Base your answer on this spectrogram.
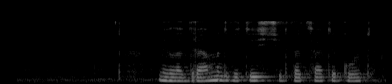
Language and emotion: Russian, neutral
